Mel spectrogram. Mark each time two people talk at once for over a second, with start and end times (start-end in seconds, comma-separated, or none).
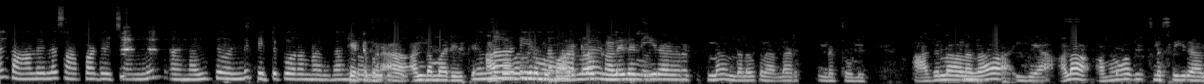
4.8-6.6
